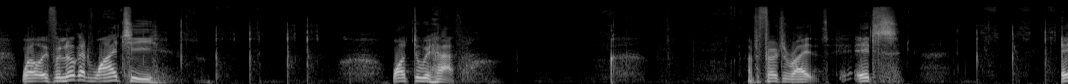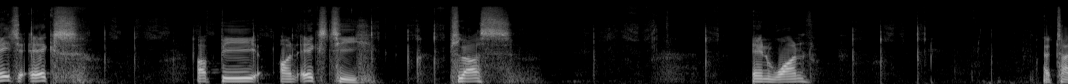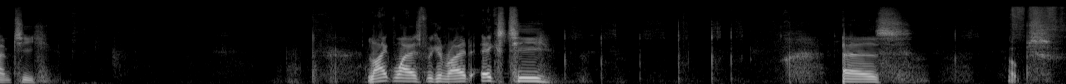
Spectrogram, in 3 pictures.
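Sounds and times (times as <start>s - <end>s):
chalk scratching on blackboard: 0.5s - 3.4s, 8.6s - 18.0s, 19.0s - 20.2s, 26.0s - 29.2s, 29.8s - 32.0s
chalk tapping on blackboard: 1.6s - 3.3s, 9.7s - 15.7s, 16.5s - 18.0s, 19.0s - 20.1s, 26.4s - 28.9s, 30.2s - 32.0s.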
